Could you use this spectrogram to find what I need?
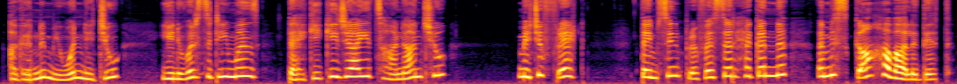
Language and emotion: Kashmiri, fearful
